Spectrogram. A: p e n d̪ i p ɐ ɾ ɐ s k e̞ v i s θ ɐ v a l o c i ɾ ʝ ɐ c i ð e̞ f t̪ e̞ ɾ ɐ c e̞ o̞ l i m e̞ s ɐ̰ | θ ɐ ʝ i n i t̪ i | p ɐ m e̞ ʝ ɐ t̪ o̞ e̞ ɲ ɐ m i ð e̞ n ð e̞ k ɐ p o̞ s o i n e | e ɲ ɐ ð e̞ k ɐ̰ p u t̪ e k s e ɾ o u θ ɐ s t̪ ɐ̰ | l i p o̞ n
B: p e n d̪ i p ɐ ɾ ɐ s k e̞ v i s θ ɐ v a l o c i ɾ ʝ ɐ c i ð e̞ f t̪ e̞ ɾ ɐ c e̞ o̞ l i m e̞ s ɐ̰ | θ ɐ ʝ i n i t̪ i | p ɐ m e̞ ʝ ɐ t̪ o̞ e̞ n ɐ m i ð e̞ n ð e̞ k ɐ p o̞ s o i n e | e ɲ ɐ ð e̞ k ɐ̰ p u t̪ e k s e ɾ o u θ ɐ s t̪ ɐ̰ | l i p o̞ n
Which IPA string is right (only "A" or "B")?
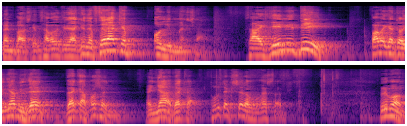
A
